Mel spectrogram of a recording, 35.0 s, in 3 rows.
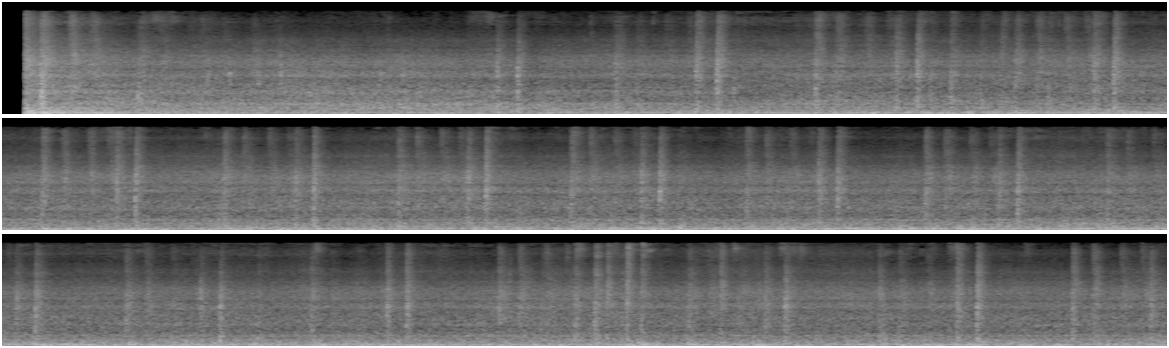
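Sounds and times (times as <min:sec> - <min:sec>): train running rumble: 0:00.2 - 0:34.9
wheels clicking over rail joints: 0:28.2 - 0:31.4.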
